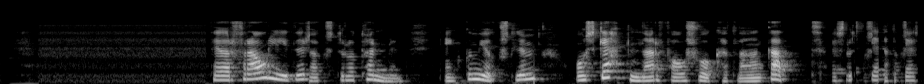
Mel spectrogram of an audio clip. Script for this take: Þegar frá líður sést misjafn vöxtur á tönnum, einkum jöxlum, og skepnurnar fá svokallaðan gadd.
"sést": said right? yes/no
no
